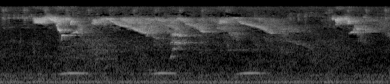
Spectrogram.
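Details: Blue-black grassquits singing together as a group recording for training caged birds: overlapping high, buzzy, sharply falling sweeps in bursts, with a soft low tonal note repeating about every second underneath.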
